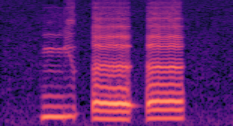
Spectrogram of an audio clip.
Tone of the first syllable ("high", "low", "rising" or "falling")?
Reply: high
